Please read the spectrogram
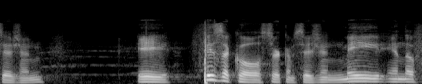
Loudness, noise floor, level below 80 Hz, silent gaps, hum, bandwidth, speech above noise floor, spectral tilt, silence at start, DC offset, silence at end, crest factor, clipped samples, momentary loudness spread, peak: -17 LUFS; -54 dBFS; -42 dBFS; none; none; 8.6 kHz; 37 dB; -6.5 dB/octave; 0 s; under 0.1%; 0 s; 18 dB; under 0.1%; 12 LU; 0 dBFS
